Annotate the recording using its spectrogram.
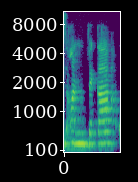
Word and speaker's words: Anvika: So in the US, like, people would just pronounce my name as Anvika or Becca.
